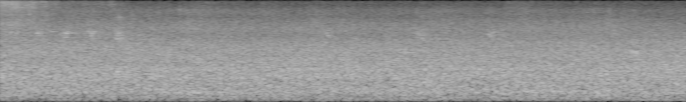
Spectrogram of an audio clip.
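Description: Steady road traffic noise, an even hum with no distinct passing vehicle or other event.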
